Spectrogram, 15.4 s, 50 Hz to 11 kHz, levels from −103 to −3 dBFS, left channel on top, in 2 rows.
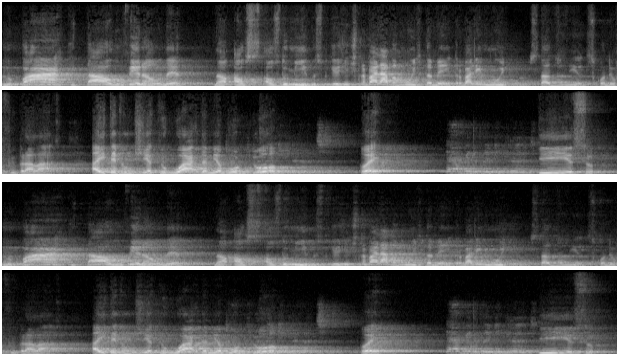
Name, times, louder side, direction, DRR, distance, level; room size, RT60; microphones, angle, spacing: voice 1, 0.0-2.3 2.6-8.4 8.8-11.2 12.2-12.5 14.4-15.1, left 3 dB, 90° left, 7 dB, 1.6 m, -27 dB
voice 2, 6.2-6.5 10.5-11.7 13.2-14.3, equal, 5° left, -1 dB, 4.6 m, -39 dB
29.0 x 13.5 x 8.7 m, 2.1 s
head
